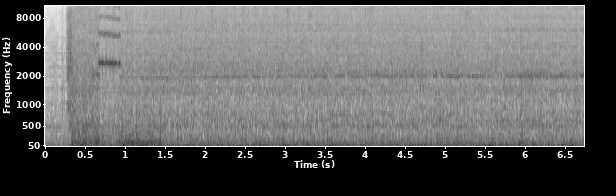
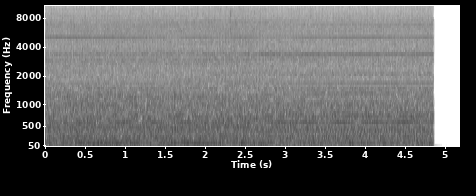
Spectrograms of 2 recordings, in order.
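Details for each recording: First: 1997 Toyota 4Runner hot at idle: thin, steady high whistle over the engine, a suspected vacuum leak; owner wondered about the silicone vacuum lines. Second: 1997 Toyota 4Runner after epoxying the failed aftermarket gasket into place: smooth, even idle with no whistle or hiss from the intake; leak sealed and running right.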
